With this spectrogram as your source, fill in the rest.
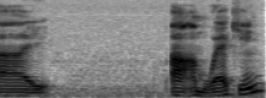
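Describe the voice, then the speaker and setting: Lively in intonation, a man with a very deep, low pitch speaks in a strong South African accent. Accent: South African, strong; swallows words. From South Africa, Eastern Cape. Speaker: youtuber, media strategist. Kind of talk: casual vlog Q&A. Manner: halting, many repetitions and fillers.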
